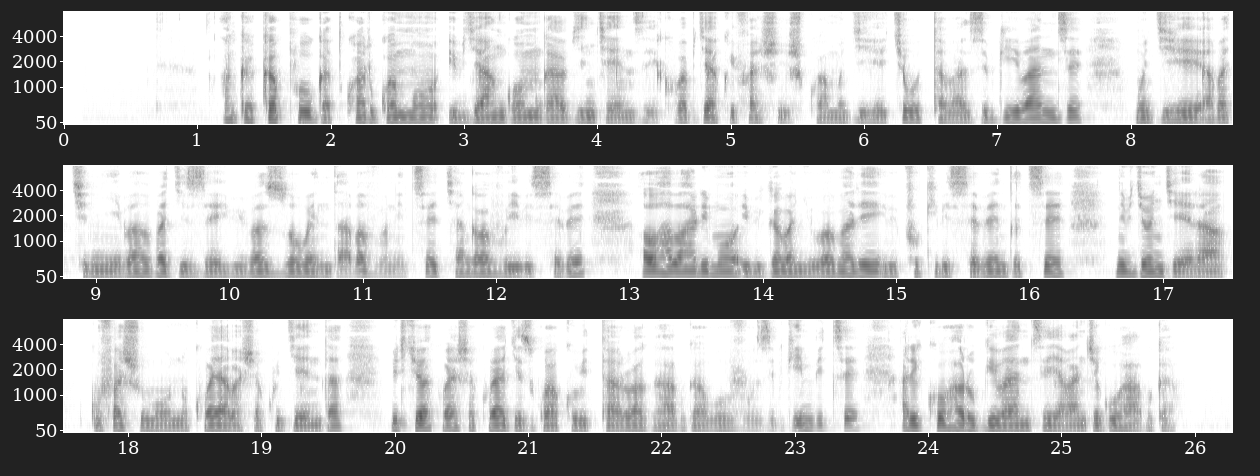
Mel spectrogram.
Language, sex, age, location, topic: Kinyarwanda, male, 18-24, Kigali, health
